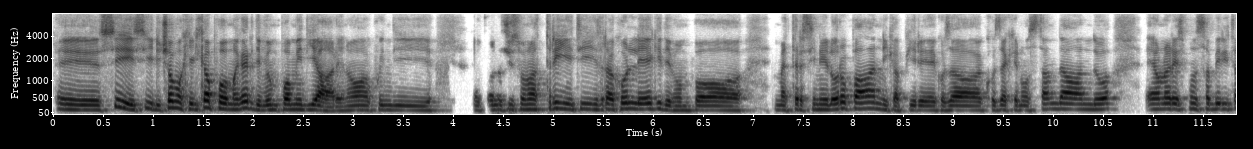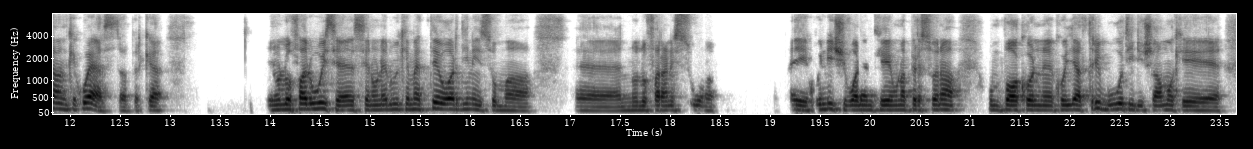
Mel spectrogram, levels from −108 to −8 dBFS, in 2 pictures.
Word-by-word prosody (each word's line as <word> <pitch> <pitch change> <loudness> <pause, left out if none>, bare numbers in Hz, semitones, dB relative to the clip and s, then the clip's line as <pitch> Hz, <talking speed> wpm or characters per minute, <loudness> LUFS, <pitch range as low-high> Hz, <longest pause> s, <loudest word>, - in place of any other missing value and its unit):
Eh 145 -3 +2
sì, 155 - +3
sì. 160 +6 -2
Diciamo 190 +7 +4
che 170 - -2
il 155 - -2
capo, 205 -5 +6
magari, 175 +5 +3
deve 140 -2 0
un 145 - -2
pò 155 +2 +6
mediare, 145 -7 +3
no, 135 +2 -1
quindi, 135 -2 -5
ehm, 125 +1 -13
quando 140 +2 -5
ci 150 - -5
sono 155 +2 0
attriti 160 0 -2
tra 155 +1 +3
colleghi 170 0 +2
deve 135 -5 -2
un 125 -1 -5
pò 130 -2 +2 0.3
mettersi 140 +2 -2
nei 150 0 +1
loro 155 +5 +4
panni, 175 -3 +3
capire 130 0 -2
cosa 130 0 +2
cos'è 140 +2 -3
che - - -5
non 135 -1 -5
sta 130 +6 -4
andando. 160 -1 +1 0.3
È - - -5
una 160 +1 +2
responsabilità 165 +1 -1
anche 155 -3 -3
questa, 110 -11 +1
perché 125 +3 -5 1.0
e - - -10
non 145 +1 -2
lo 155 0 +4
fa 165 +3 +4
lui, 170 +2 +3
se 135 -4 0
se 135 +2 -4
non 140 0 -3
è - - -1
lui 155 +1 -4
che 160 - -3
mette 155 +3 0
ordine, 160 -1 +2
insomma, 125 -5 -5 0.4
ehm, 115 -1 -6
non 125 +1 -6
lo 130 - -1
farà 130 +1 0
nessuno 130 -2 -6 0.7
ei 140 -2 +1
e - - -2
quindi 155 +6 -4
ci 155 -2 -3
vuole 140 0 +3
anche 140 0 -1
una 140 0 -1
persona 150 0 -1 0.3
un 140 -1 -7
pò 140 +1 +6
con 140 -1 -1
con 145 +1 -2
gli 150 - +2
attributi, 165 -4 -1
diciamo, 135 +1 -2
che 120 -4 -2
145 Hz, 195 wpm, -20 LUFS, 130-160 Hz, 1.0 s, capo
